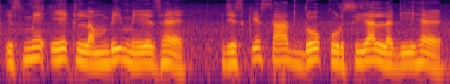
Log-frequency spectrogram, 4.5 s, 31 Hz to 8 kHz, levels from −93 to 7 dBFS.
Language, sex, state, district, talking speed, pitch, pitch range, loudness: Hindi, male, Gujarat, Valsad, 145 wpm, 135 Hz, 130-155 Hz, -16 LUFS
